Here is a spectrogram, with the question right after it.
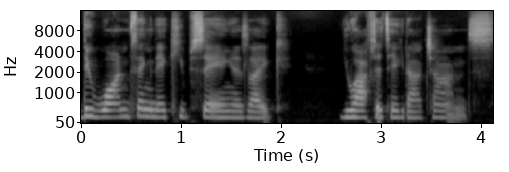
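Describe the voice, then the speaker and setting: A woman speaks at a fairly high pitch in a monotone, flat intonation. The recording is very clean, with a silent background. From Trinidad. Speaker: singer and content creator. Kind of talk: casual interview chat.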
